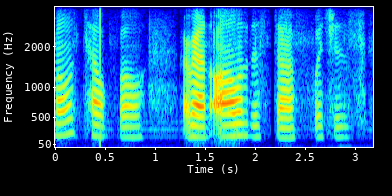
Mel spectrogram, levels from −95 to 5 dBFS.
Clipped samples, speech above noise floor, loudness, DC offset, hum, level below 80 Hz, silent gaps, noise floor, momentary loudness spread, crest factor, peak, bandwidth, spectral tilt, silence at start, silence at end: under 0.1%; 18 dB; -27 LUFS; under 0.1%; none; -74 dBFS; 2.16-2.20 s; -44 dBFS; 20 LU; 20 dB; -8 dBFS; 4 kHz; -8 dB/octave; 0 s; 0.1 s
